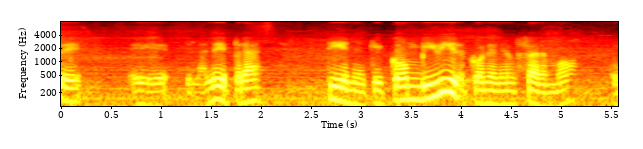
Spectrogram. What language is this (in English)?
Spanish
